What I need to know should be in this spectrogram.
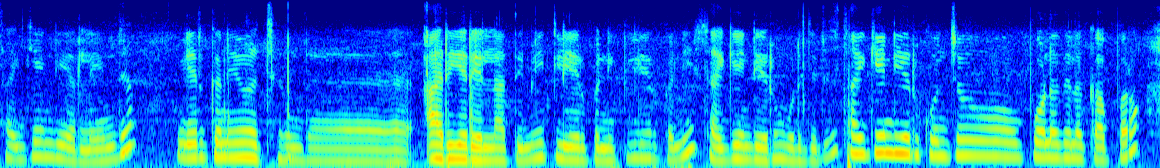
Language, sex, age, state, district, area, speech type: Tamil, female, 18-30, Tamil Nadu, Nagapattinam, rural, spontaneous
